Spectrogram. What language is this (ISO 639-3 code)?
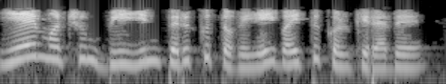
tam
